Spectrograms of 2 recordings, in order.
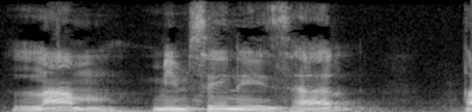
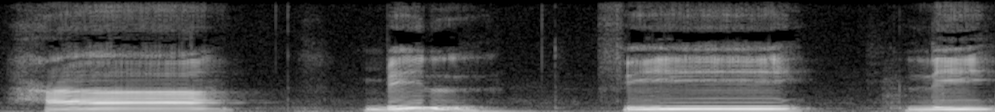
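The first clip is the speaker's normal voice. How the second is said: each syllable alone, with a pause after; measured Quran drill, one syllable at a time; broken syllable-by-syllable reading. Shown as a demonstration. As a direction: break the verse into separate syllables. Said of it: "এখন আমরা ভাঙা ভাঙা উচ্চারণ করব".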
